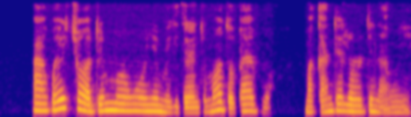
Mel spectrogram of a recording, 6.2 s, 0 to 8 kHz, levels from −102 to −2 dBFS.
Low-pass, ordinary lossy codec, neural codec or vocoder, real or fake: 7.2 kHz; none; none; real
